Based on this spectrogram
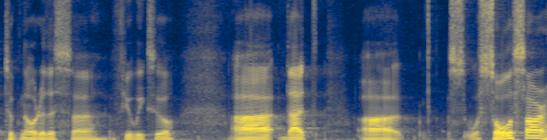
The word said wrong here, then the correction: Solskjaer: how do you pronounce the manager of Solskjaer. Okay. – There you go. Boom. Nailed it.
